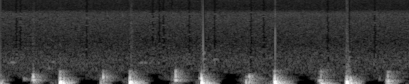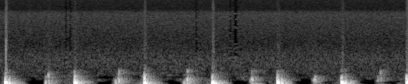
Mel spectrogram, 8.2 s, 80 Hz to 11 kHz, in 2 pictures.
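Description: Strong, regular lub-dub heartbeat at about 87 beats a minute, a normal heartbeat slowing during recovery after exercise.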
